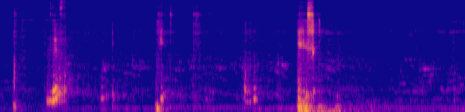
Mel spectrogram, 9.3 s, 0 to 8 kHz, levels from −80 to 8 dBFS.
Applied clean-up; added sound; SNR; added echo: neural mask model DeepFilterNet 3.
